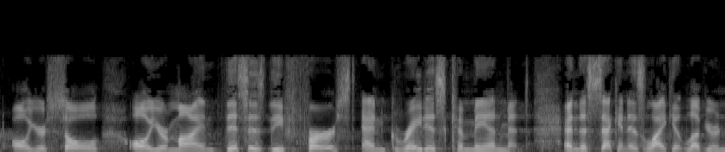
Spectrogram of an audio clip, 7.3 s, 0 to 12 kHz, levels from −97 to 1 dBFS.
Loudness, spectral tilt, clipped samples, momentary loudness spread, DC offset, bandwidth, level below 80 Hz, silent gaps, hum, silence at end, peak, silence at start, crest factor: -38 LUFS; -0.5 dB/octave; under 0.1%; 5 LU; under 0.1%; 7.6 kHz; -82 dBFS; none; none; 0 s; -18 dBFS; 0 s; 22 dB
